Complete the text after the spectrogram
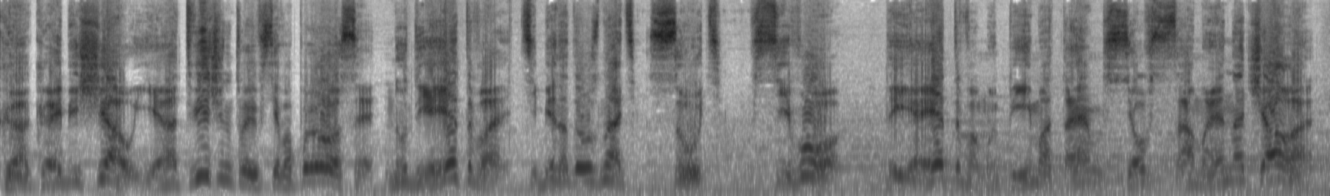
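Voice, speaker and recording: A cartoonish character voice speaks at a moderate pace over loud background music. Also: man, high pitch for a man. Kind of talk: cartoon dub acting. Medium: fan dub. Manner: calm, wise, explanatory.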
